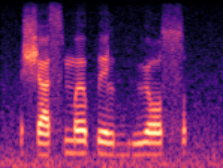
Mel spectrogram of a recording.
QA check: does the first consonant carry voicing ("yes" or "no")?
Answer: no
